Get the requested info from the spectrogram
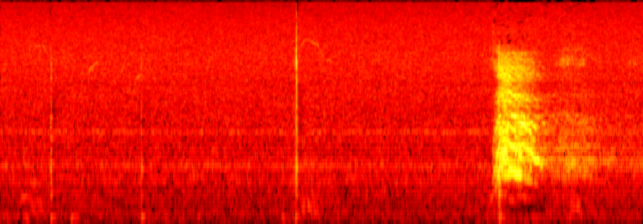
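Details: In Omani wilderness, an Arabian mountain fox lets out a sudden rough, scratchy scream with a softer tailing rasp, preceded by scattered faint ticks and clicks in a quiet setting.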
